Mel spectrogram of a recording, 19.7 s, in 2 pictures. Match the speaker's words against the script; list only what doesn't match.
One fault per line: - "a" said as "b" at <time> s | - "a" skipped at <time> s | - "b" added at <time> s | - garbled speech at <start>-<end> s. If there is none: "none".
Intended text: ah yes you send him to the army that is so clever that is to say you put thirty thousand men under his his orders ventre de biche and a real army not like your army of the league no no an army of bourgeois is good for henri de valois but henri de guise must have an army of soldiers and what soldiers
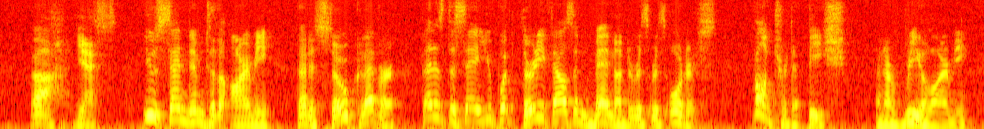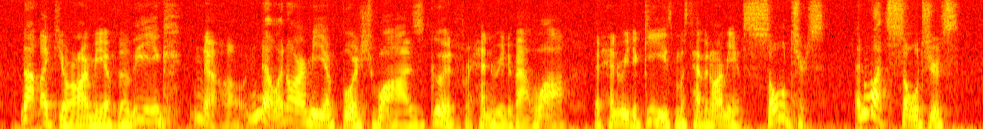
none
